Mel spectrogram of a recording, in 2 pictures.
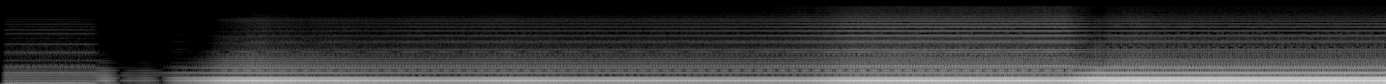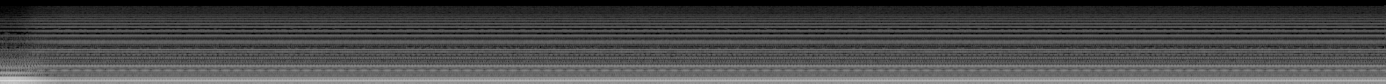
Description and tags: Various sources of electromagnetic interference recorded with old magnetic telephone headset recorder and Olympus DS-40, converted and edited in Wavosaur. Cordless phone.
